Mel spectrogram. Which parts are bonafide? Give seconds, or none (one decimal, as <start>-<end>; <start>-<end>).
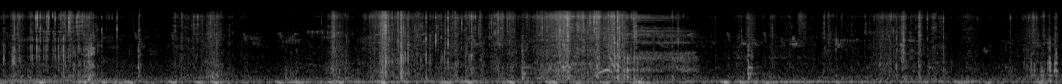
0.0-1.1; 2.9-10.6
